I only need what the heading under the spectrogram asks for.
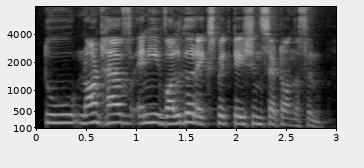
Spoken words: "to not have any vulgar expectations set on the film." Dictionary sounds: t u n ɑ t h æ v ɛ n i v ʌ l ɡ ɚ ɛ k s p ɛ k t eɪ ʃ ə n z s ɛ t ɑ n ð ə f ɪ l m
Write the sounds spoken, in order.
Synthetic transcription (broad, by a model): t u n ɑ t h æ v ɛ n i v ʌ l ɡ ɚ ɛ k s p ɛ k t eɪ ʃ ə n s ɛ t ɑ n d ə f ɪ l m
